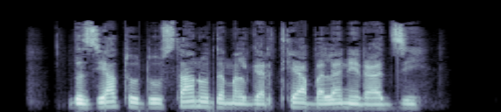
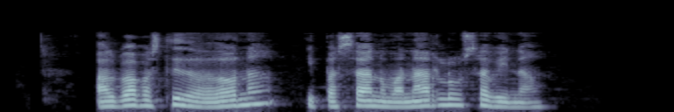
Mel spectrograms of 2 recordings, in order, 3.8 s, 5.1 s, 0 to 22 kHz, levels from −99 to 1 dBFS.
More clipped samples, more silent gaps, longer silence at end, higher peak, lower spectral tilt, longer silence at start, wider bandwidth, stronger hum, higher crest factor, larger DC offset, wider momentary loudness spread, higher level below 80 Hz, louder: neither; neither; second, 0.6 s vs 1 s; first, 0 dBFS vs -12 dBFS; second, -3.5 dB/octave vs -5 dB/octave; second, 0.5 s vs 0.7 s; first, 11.5 kHz vs 7.8 kHz; neither; about the same, 18 dB vs 20 dB; neither; second, 6 LU vs 10 LU; first, -58 dBFS vs -72 dBFS; first, -17 LUFS vs -30 LUFS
